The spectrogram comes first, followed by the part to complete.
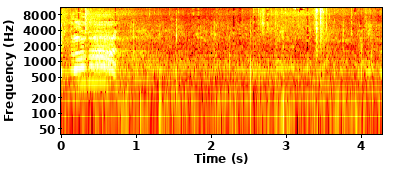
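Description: Loud shouts from voices on the sidelines during the first second. After that only low background sound from the pitch, with a few scattered faint thumps.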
